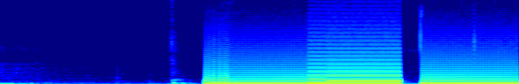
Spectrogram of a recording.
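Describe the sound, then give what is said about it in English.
A loud, sustained instrument chord played on a preset with reverb added, its washy, echoing tail swelling in after a quiet start, shifting pitch partway through, briefly cutting out, then ringing on. No one speaks. “And we'll throw some reverb on it.”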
